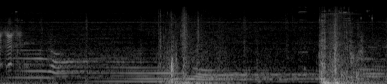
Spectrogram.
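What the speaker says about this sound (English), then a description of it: "That goat is starting to become slightly annoying." A goat bleating in Wasteland 3, two or three wavering calls close by, mixed with background game music and ambient noise, with no one speaking over them.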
